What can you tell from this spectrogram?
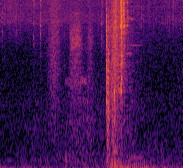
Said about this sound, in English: Build a door.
